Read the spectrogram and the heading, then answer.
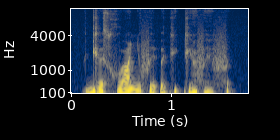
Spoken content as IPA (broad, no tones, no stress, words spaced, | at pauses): ɡʲəːsxʷɑːɲə fɪʔəkʲə̤ kʲɑ̤fɛ̤f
